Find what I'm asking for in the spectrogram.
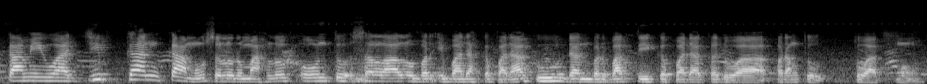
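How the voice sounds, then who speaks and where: A man giving a sermon, his voice jumping high for emphasis as he acts out everyday family dialogue. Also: measured pace. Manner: lively pitch leaps, acts out dialogue of parents and children. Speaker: preacher. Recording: dull lo-fi recording with faint ambient noise.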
